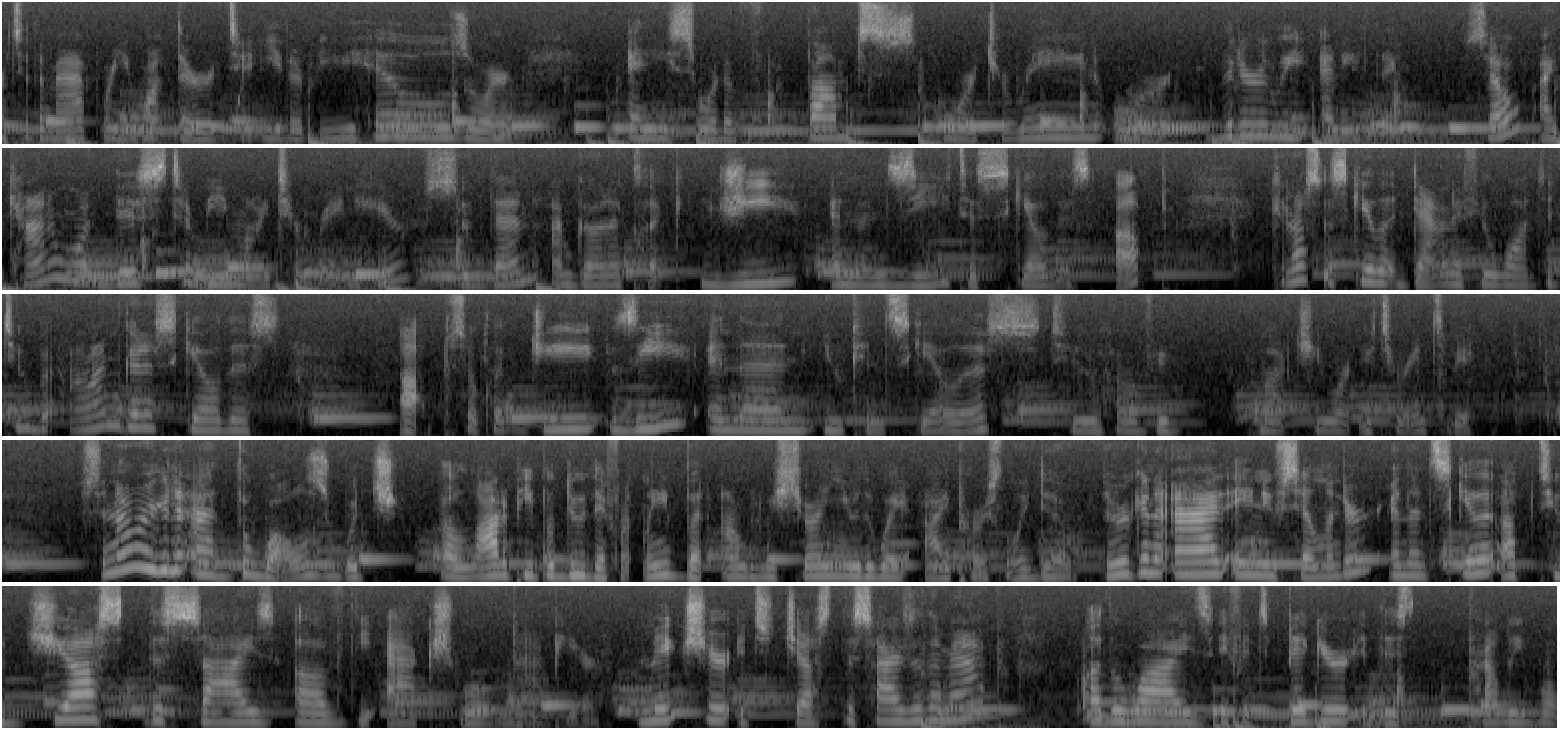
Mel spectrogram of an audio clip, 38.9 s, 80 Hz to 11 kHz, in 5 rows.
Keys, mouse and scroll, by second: 0.7 shift+click, 1.8 shift+click, 3.3 shift+click, 4.3 shift+click, 5.1 shift+click, 6.1 shift+click, 7.2 middle click, 8.1 shift+click, 8.6 scroll up 3, 8.8-10.1 middle drag, 10.1 shift+click, 10.8 scroll up 1, 10.8 middle click, 11.6 g, 14.9 Tab, 15.1-15.4 middle drag, 15.4 Tab, 16.0 ctrl+z, 17.0 ctrl+z, 17.4 ctrl+z, 18.3 g, 20.2 Tab, 20.5-21.4 middle drag, 21.4-21.9 scroll down 5, 21.9-22.5 middle drag, 22.5 click, 22.8-25.9 middle drag, 28.8 shift+a, 30.0-31.0 middle drag, 31.0 s, 34.2-37.1 middle drag, 37.5-37.8 scroll up 1, 37.8-38.5 scroll down 5, 38.5-38.9 scroll up 4.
